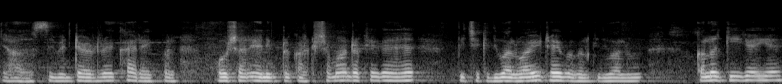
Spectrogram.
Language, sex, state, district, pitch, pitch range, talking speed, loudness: Hindi, female, Punjab, Kapurthala, 170 Hz, 160-180 Hz, 205 wpm, -17 LUFS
